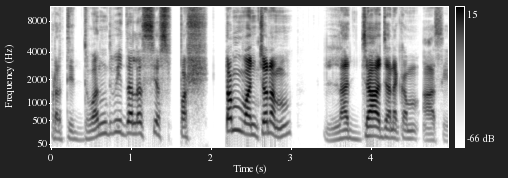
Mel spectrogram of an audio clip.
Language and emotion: Sanskrit, disgusted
